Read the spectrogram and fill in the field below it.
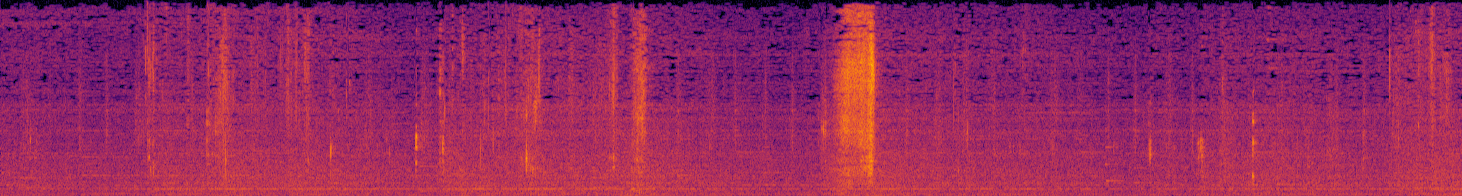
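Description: A man chews food noisily up close.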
